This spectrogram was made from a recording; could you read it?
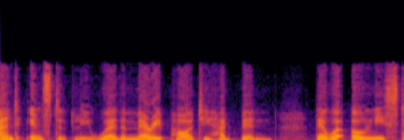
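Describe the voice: This is plain reading aloud. The delivery is plain reading aloud throughout.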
